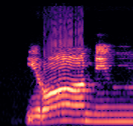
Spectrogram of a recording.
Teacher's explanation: Jadi masukkan ke dalam sebutan mim. Kiramim, tanwin tu terus kepada sebutan mim. Okey. Kita tak baca kiramin. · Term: iklab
